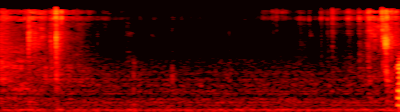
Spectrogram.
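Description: Faint rustles and a few light clicks of cardstock being folded and creased by hand, mostly in the first second or so, over a faint low hum.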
